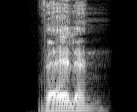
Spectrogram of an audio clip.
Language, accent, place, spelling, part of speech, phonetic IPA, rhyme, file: German, Germany, Berlin, Wählen, noun, [ˈvɛːlən], -ɛːlən, De-Wählen.ogg
- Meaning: gerund of wählen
